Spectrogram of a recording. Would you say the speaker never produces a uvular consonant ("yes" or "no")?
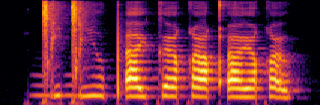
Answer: no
